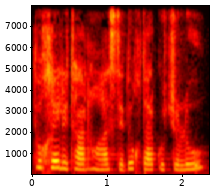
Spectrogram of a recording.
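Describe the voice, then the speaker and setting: A woman voicing a kind, gentle country doctor. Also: high-pitched, husky. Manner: soft, gentle questioning.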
